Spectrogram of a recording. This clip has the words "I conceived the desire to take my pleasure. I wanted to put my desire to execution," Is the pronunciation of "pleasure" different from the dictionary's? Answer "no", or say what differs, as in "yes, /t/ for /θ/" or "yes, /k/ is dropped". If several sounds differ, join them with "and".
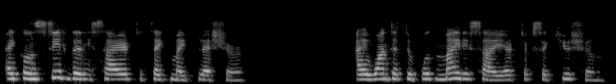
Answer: yes, /ʃ/ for /ʒ/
